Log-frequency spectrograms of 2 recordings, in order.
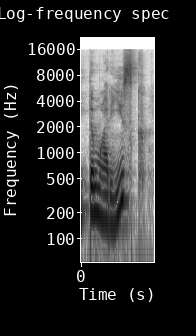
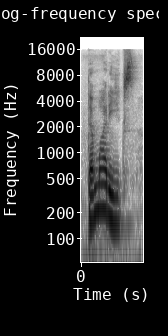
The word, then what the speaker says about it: тамарикс: такое праздничное розовое настроение и так правильно и тамариск и тамарикс ударение на последнюю И следующий цветок остеосперум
